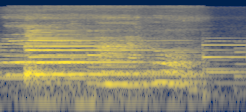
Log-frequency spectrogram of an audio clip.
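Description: Electronic keyboard played by a child: a few held notes, one starting just after the beginning and a lower one joining about a second in.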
